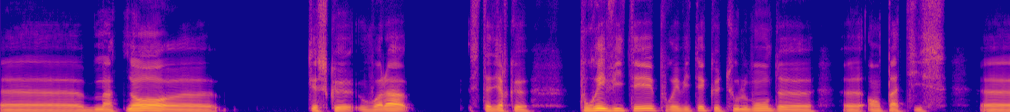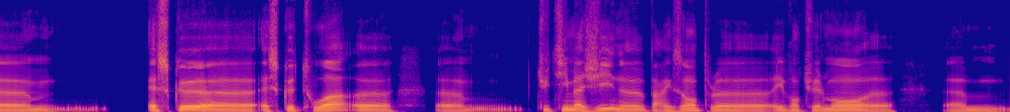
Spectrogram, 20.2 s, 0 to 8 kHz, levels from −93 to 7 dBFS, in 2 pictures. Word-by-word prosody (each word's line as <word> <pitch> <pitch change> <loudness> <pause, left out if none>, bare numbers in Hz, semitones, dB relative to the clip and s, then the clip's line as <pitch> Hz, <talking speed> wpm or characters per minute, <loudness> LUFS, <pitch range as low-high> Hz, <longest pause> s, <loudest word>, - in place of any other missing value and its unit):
Heu, 85 -2 -2
maintenant, 115 +7 +5
heu, 90 -2 -1 0.9
qu'est-ce 115 - -2
que 105 -4 +1
voilà, 105 +5 +4 0.6
c'est-à-dire 110 +3 0
que 95 -4 -1 0.5
pour 125 +3 +3
éviter 135 +1 +6
pour 105 -4 -5
éviter 105 +5 -1
que 110 - -3
tout 110 +6 -3
le 115 -1 0
monde, 125 -2 0
heu, 90 -3 0 0.3
heu, 90 -1 -2
en 105 +3 -2
pâtisse, 90 -2 -6 0.4
hem, 90 0 -2 0.9
est-ce 115 +1 +2
que, 140 - 0
heu, 95 -11 +4
est-ce 110 - -3
que 135 - -2
toi, 130 +5 +2
heu, 95 -3 -1 0.5
hem, 85 +3 -6 0.6
tu 105 - -7
t'imagines, 110 +4 0
heu, 95 0 -2
par 85 -1 -8
exemple, 115 +3 -4
heu, 85 -2 -3
éventuellement, 95 +2 -2
heu, 80 -1 -5 0.6
hem, 85 +2 -7
95 Hz, 115 wpm, -22 LUFS, 90-115 Hz, 0.9 s, éviter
